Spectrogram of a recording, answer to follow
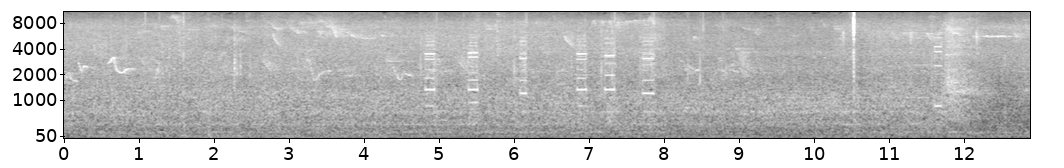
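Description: Mobile phone keypad tones as a number is dialled: about six short beeps in quick succession, a little under a second apart, with faint bird chirps in the open-air background and a single sharp click near the end.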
